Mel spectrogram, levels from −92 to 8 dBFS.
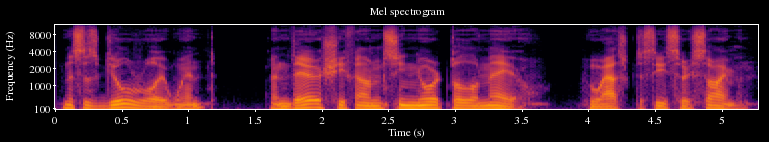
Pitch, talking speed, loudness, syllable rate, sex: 110 Hz, 170 wpm, -19 LUFS, 5.1 syllables/s, male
